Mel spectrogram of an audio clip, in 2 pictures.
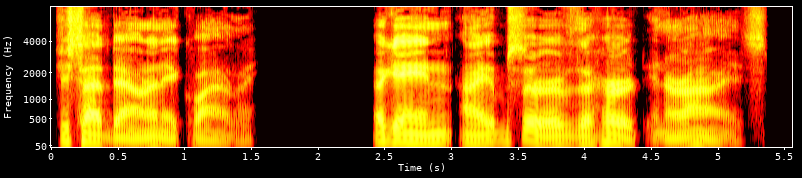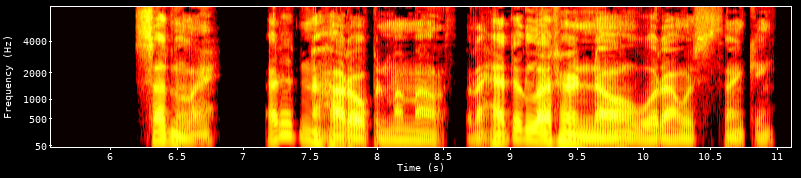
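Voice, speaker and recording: A man narrating a scripted dramatic story in a measured, expressive storytelling manner. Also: sits low, dry recording, studio quality.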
